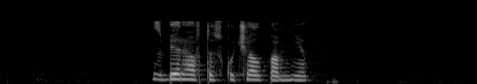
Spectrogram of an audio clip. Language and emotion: Russian, neutral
